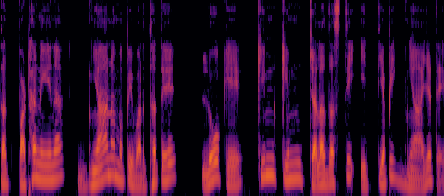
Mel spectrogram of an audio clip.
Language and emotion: Sanskrit, neutral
